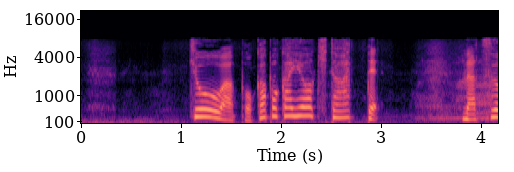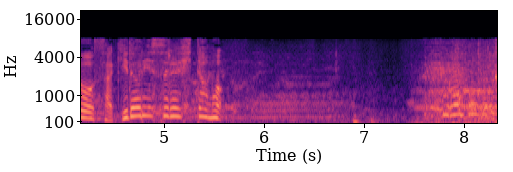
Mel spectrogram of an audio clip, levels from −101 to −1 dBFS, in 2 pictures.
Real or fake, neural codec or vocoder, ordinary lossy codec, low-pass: fake; codec, 16 kHz, 16 kbps, FunCodec, trained on Chinese and English, 50 frames a second; none; none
